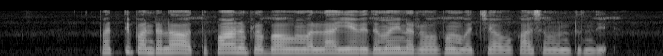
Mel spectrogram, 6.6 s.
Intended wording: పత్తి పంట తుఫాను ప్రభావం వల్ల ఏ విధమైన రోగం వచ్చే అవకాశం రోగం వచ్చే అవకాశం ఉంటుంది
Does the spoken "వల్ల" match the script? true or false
true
